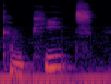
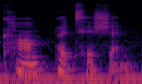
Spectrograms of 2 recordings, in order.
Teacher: e in the second morpheme so we have compete and competition so a long e if you will and a schwa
